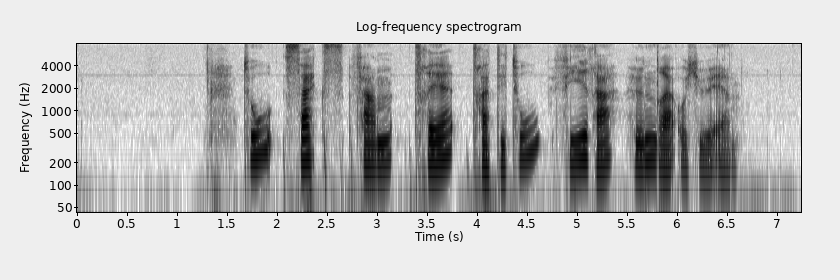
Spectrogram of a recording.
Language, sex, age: Norwegian, female, 38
